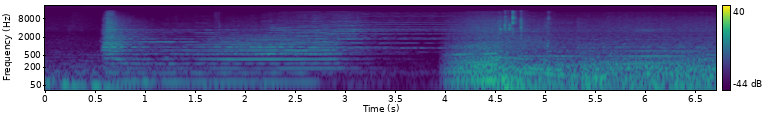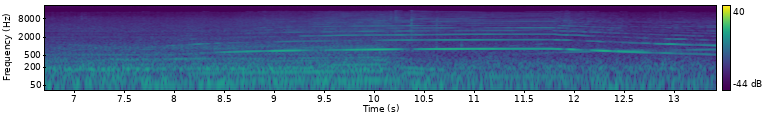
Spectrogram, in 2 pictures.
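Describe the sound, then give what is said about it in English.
An ambulance siren wails over a loud, rumbling vehicle engine, its pitch sweeping up and holding high before dropping again, steady throughout the second half. “Slow down and cut the siren, Bill.”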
